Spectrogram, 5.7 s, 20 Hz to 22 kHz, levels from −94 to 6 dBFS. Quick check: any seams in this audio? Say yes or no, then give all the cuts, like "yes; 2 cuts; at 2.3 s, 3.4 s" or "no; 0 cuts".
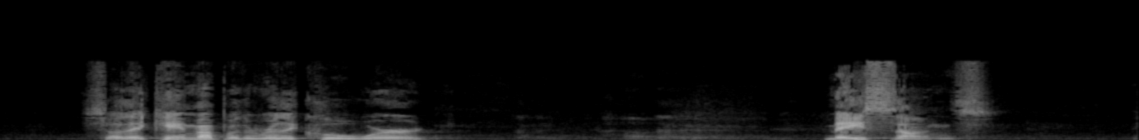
no; 0 cuts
